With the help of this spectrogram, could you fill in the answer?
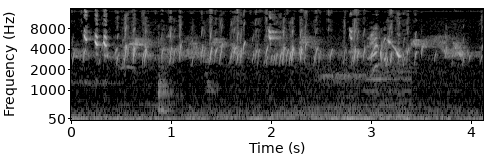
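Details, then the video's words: Goldfinch song heard during song training: quick sparkling twitters and tinkling trills, steady and high, with a couple of brief lower notes and faint background hiss. "Motivational rewards for training goldfinch to song"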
